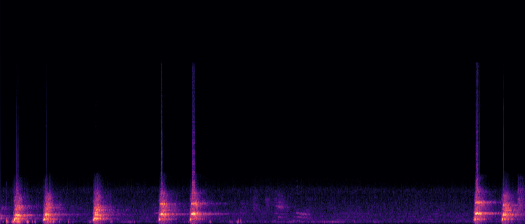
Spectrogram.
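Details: Furious dog giving sharp, harmonic barks in a quick run of five, falling silent for several seconds, then two more abrupt barks close together near the end.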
